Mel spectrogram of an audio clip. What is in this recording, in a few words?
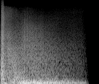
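fireball spell skill explosion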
